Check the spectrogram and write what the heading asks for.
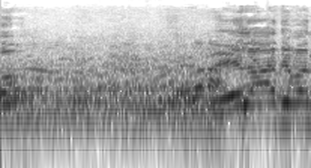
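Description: Speech: a man talking, with chatter from the people around him.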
